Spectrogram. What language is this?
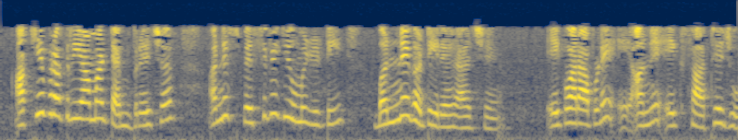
Gujarati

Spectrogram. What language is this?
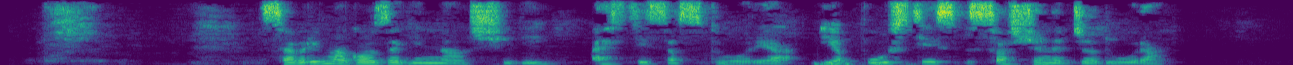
Sardinian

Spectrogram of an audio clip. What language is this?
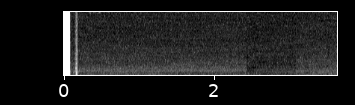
Czech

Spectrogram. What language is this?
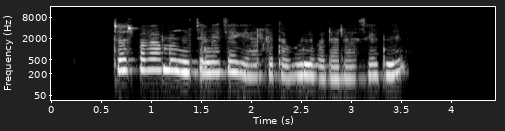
Kalenjin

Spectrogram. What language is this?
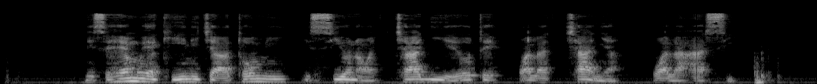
Swahili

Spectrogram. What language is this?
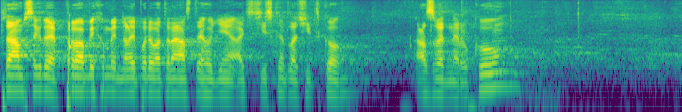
Czech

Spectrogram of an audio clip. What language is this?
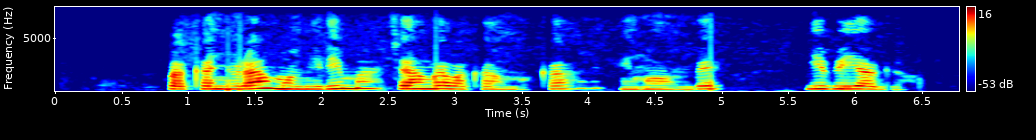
Kinyarwanda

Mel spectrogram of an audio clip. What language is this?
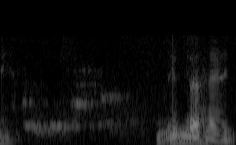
Punjabi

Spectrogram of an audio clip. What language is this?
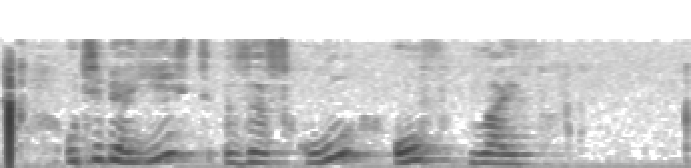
Russian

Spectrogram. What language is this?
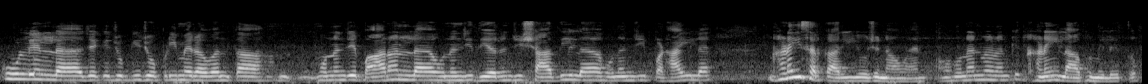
Sindhi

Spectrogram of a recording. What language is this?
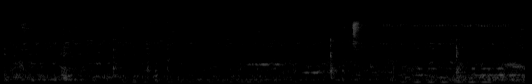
Chinese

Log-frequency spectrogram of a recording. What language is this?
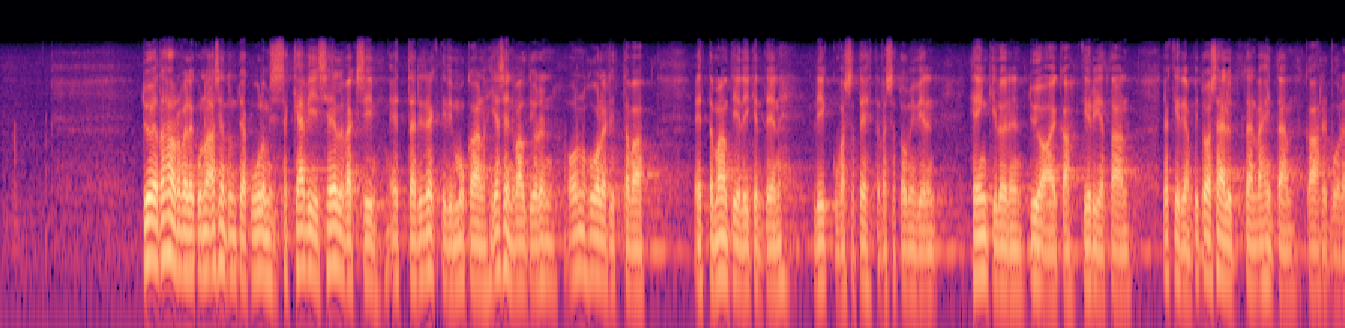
Finnish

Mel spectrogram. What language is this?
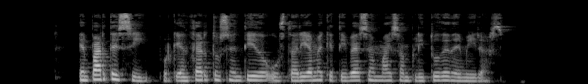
Galician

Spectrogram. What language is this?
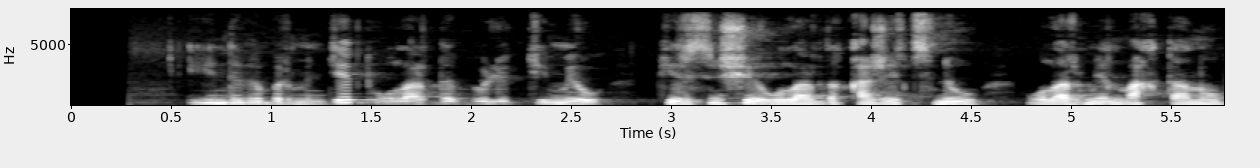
Kazakh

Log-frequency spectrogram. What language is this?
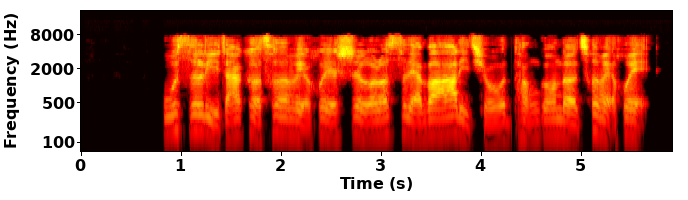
Chinese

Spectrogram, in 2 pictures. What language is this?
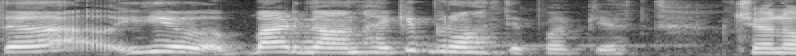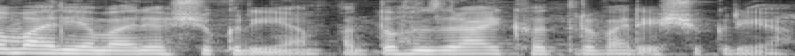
Kashmiri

